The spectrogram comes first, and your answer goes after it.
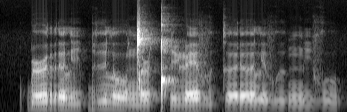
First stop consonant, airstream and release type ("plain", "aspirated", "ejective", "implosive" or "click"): implosive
